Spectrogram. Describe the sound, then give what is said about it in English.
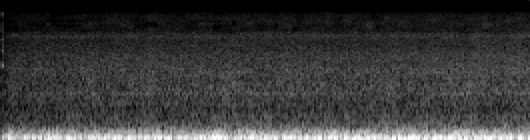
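A steady low car rumble heard over a caller's phone line, a continuous droning engine and road noise with no speech, constant in level throughout the short stretch. “Oh, that's all you car sounds.”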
